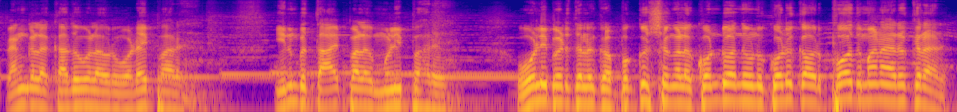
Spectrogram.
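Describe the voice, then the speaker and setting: A man preaching a Pentecostal church sermon, swinging between hushed pleading and loud exhortation and repeating phrases with cries of hallelujah. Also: on the high side, steady tone, fast, over music. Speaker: pastor. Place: church service.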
